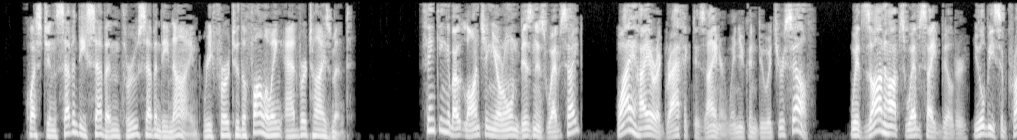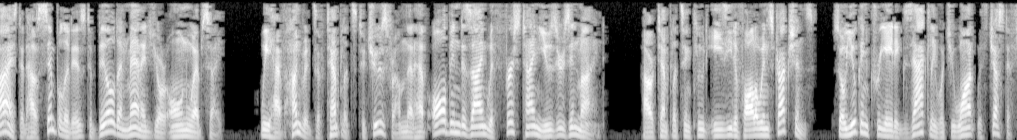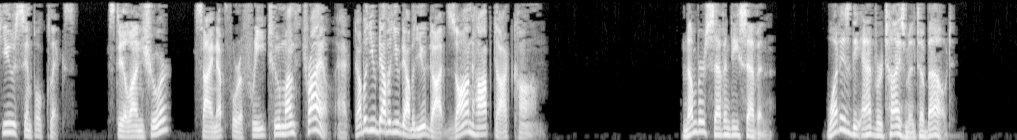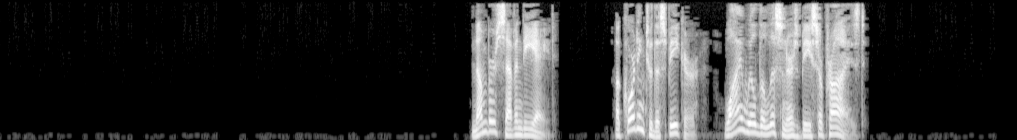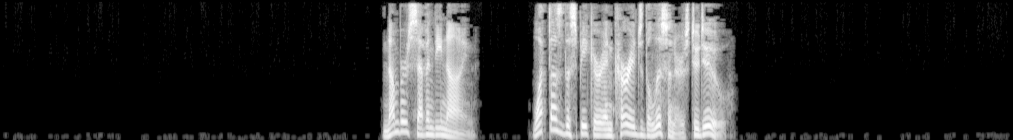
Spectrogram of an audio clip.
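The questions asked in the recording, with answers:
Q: What is the advertisement about?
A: A website-building service

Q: According to the speaker, why will the listeners be surprised?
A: Building a website is so simple

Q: What does the speaker encourage the listeners to do?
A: Sign up for a free trial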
